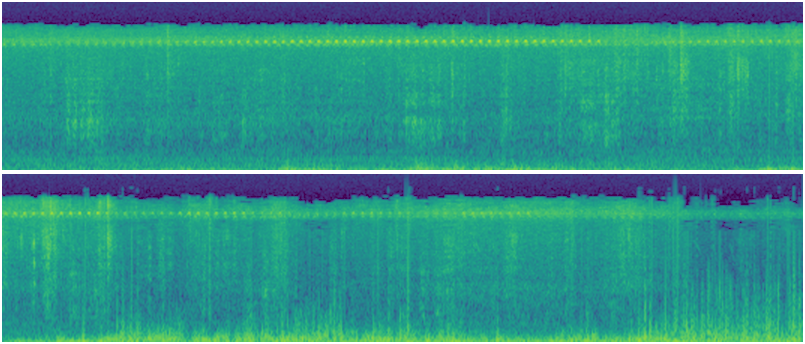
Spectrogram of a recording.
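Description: Hoofbeats of a ridden horse moving over a sand arena, growing louder about halfway through as the horse passes close, with a low rumble underneath.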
